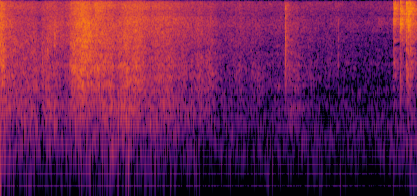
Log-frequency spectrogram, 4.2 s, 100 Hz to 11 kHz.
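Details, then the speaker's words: Relay bench test from a 2004 Toyota Avensis D4D that won't start cold: coil fed 12 V from external supply; single crisp click as the coil is powered, relay pulls in normally. "Voilà, là on a entendu le clic."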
